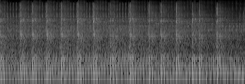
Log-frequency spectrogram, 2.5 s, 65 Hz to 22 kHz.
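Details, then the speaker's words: 1953 MV Agusta 125 Pullman, first start of morning, cold on choke after fitting correct-reach spark plug: bangs skip and bunch unevenly instead of steady beat; misfiring at idle, owner suspects points/ignition, possibly carb needle. "Hear that missing? Yeah. Should be constant bang, bang, bang, bang, bang, bang. It's all over the place there."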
